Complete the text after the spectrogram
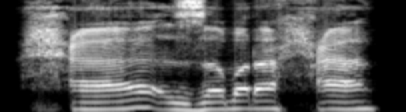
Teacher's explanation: হা জবর হা জবর হাফের উচ্চারণ হলকের মধ্যখান থেকে পড়বো কারণ হার মাখরাজ হলকের মধ্যখান থেকে হবে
